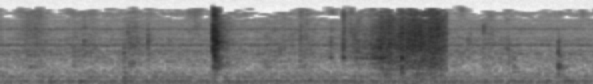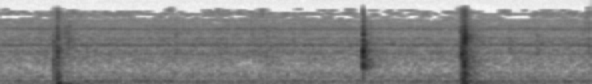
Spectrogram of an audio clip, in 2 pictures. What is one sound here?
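A plastic package crackles and rustles.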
